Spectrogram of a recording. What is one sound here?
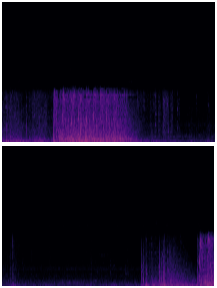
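Rapid gunfire bursts loudly in a video game.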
